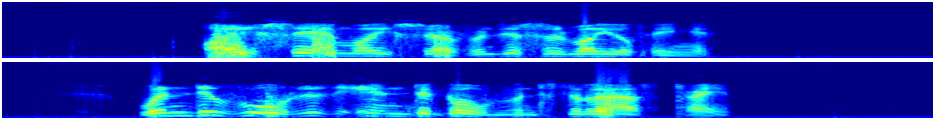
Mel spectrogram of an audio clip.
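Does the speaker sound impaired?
Yes: Parkinson's; Parkinson's with dementia, loses balance.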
